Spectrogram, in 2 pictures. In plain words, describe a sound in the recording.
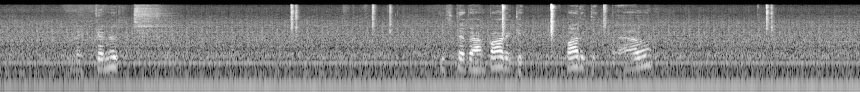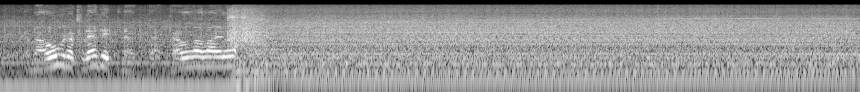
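A tractor engine drones steadily, growing louder and deeper partway through.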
